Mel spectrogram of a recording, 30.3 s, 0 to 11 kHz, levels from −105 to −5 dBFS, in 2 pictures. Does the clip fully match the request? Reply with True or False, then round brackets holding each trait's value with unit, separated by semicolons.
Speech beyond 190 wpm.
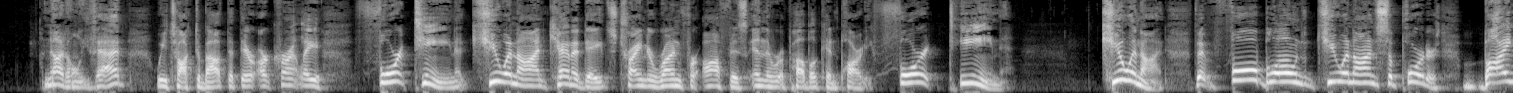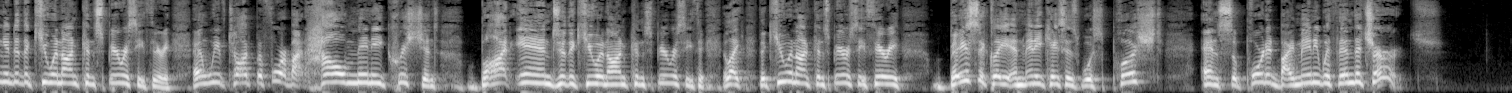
False (135 wpm)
